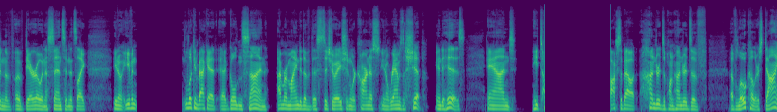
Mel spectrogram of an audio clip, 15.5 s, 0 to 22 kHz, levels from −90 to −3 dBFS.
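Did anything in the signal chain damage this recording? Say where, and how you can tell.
Yes, at the playback stage: the player likely ran dry or was blocked, causing two playback stalls. The speech goes silent after "like you know even" from 2.74 to 3.65 s (0.92 s), and after "into his and he" from 10.89 to 12.22 s (1.32 s), before resuming.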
